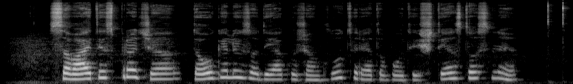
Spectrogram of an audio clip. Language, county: Lithuanian, Marijampolė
